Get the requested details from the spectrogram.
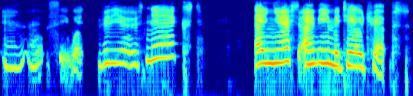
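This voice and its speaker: A woman's voice: sits high, a little slow, no echo, muffled recording. A woman hosting a casual live reaction stream, chatting aloud as she watches clips. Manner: chatty, reacts aloud, fiddles with mic levels.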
